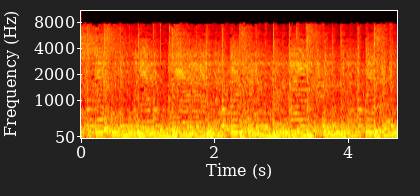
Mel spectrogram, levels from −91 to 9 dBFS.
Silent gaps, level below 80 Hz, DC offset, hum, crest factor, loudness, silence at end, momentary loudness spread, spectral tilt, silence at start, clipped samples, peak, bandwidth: none; -24 dBFS; under 0.1%; none; 14 dB; -16 LUFS; 0 s; 2 LU; -4.5 dB/octave; 0 s; under 0.1%; -4 dBFS; 8 kHz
